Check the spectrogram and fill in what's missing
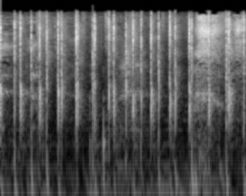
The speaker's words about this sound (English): My clapping is a bit loud, so I like that for a more.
